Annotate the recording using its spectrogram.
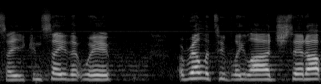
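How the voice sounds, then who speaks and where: A woman with an Australian accent speaks at a moderate pace. Her pitch is fairly high and her intonation fairly even. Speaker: sales manager. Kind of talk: conference presentation.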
